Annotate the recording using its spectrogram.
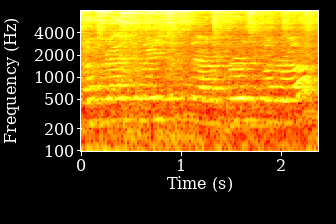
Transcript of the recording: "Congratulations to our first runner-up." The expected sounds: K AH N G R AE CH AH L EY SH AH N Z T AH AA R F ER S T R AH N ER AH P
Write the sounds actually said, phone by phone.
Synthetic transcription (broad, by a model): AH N G R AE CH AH L EY SH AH N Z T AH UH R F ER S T W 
